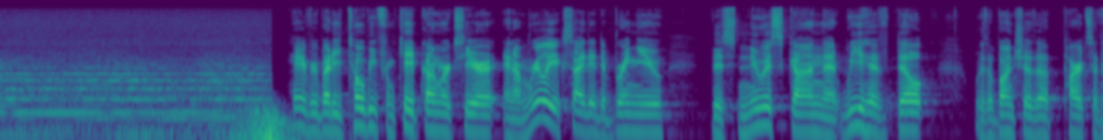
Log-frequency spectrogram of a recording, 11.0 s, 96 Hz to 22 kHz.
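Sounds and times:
sustained ringing chord: 0:00.0 - 0:03.3.

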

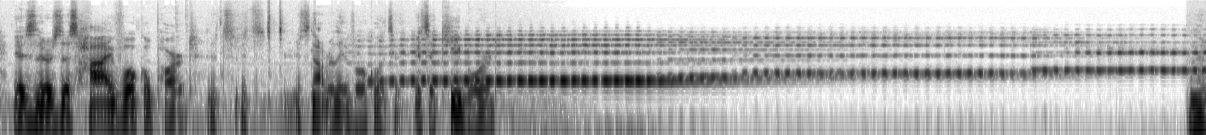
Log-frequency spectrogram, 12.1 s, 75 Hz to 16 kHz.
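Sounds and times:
synthesizer playing sustained notes: 0:03.3 - 0:12.0
faint low rhythmic pulse: 0:03.4 - 0:08.4.

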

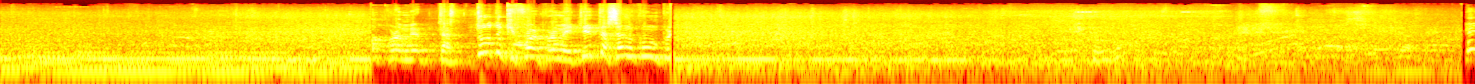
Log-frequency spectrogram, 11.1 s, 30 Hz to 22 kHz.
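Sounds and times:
vehicle engine hum: 0:00.0 - 0:11.0
indistinct voices: 0:01.0 - 0:11.0.

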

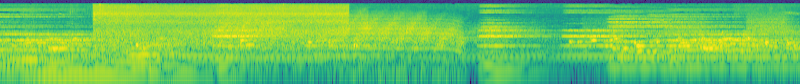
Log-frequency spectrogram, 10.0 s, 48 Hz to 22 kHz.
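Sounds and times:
rushing hiss-like noise: 0:01.2 - 0:04.8.

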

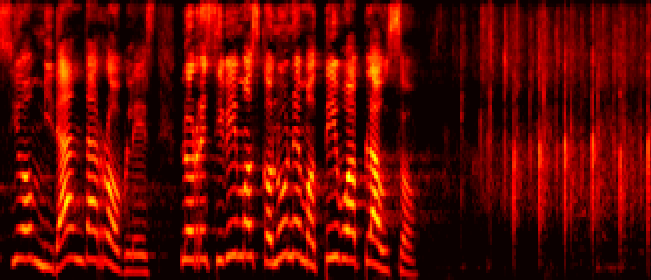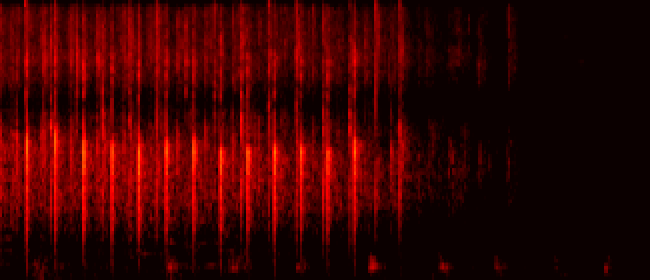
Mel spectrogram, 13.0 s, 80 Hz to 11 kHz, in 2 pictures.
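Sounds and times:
audience applauding: 0:04.4 - 0:11.7
person clapping hands: 0:04.5 - 0:11.7.

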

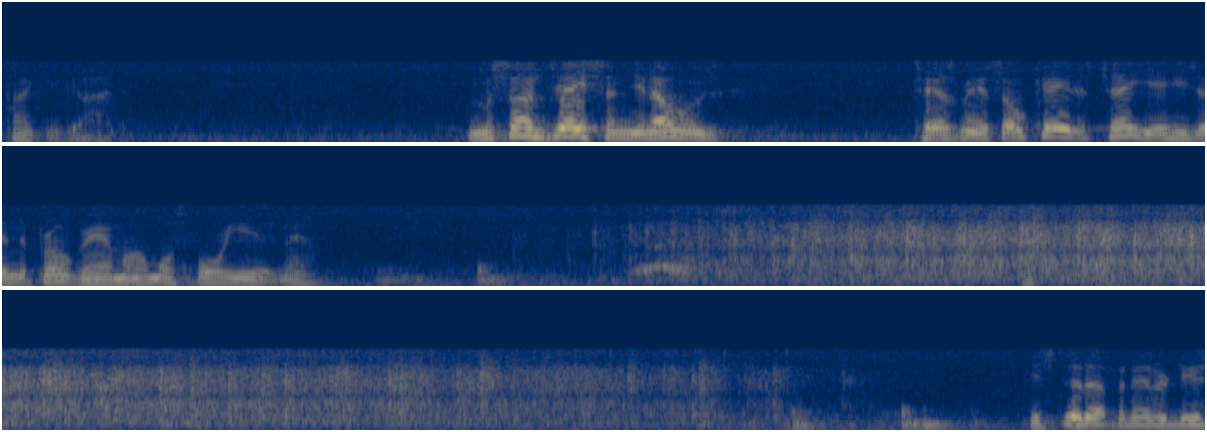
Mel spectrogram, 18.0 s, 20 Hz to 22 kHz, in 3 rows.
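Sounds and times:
audience applauding: 0:09.0 - 0:16.4.

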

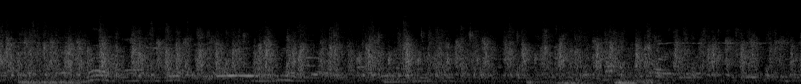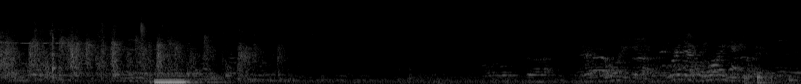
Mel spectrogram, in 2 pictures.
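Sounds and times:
audience applauding: 0:00.0 - 0:10.7
loud low thump: 0:09.6 - 0:10.0.

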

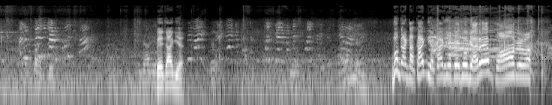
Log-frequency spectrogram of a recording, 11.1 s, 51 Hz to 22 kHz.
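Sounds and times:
distant children calling out: 0:03.7 - 0:11.0.

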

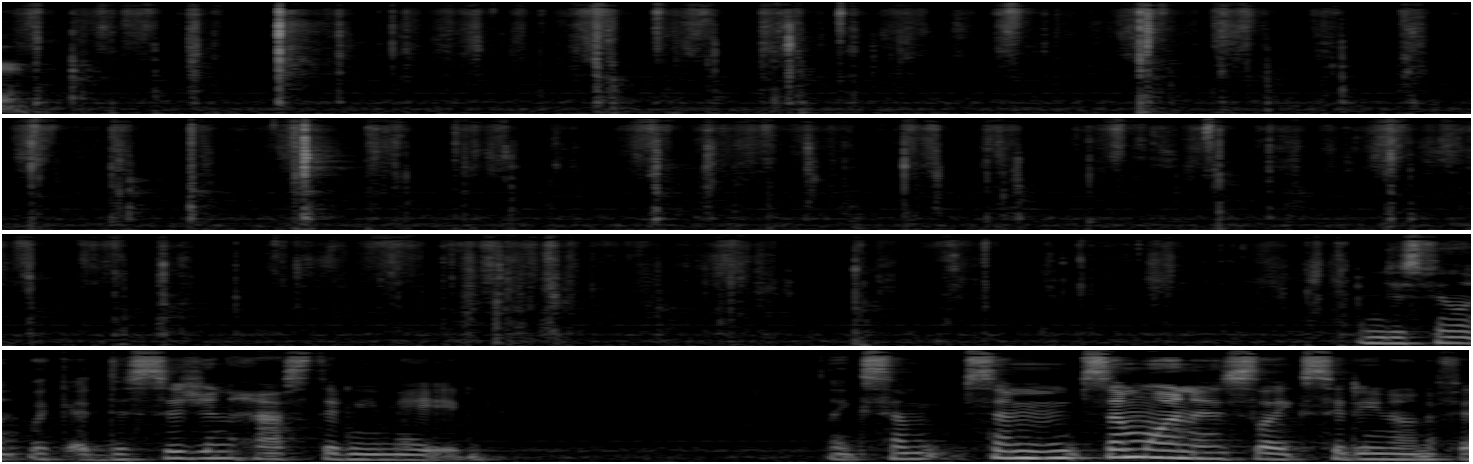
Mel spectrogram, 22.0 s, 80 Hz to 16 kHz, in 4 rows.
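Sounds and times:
cards being shuffled: 0:00.0 - 0:16.1.

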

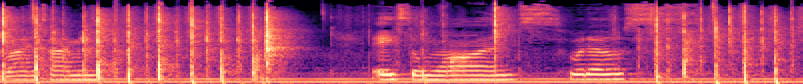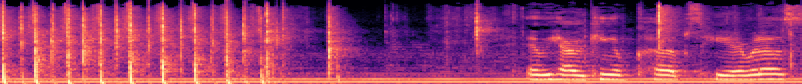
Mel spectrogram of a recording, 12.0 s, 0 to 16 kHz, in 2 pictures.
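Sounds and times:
cards being shuffled: 0:00.0 - 0:02.2, 0:04.8 - 0:08.6
steady low hum: 0:00.0 - 0:12.0.

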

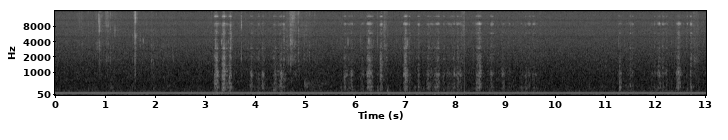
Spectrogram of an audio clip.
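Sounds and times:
steady low hum: 0:00.0 - 0:13.0
pen scratching on paper: 0:03.2 - 0:04.6, 0:05.8 - 0:09.6, 0:11.3 - 0:12.9.

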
